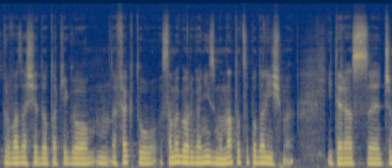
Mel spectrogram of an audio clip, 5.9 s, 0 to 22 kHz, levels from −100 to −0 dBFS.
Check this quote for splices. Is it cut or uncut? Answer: cut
